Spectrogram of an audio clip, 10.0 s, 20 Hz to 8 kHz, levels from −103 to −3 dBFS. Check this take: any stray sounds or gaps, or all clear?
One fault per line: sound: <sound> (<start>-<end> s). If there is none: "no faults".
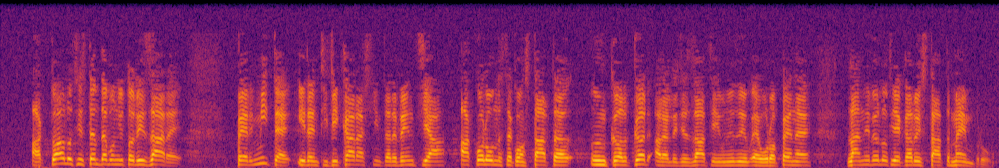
no faults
